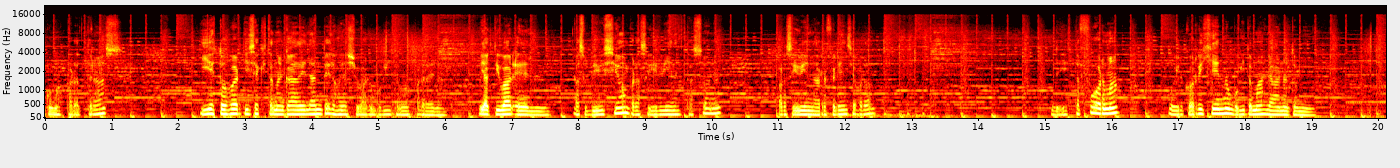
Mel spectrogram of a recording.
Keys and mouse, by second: 1.6 shift+middle click, 2.6 alt+z, 4.2 click, 5.0 click, 6.4 click, 6.9 shift+middle click, 8.0 click, 9.0 click, 10.2 click, 10.8 shift+middle click, 11.4 click, 12.1 click, 13.2 shift+middle click, 13.7 click, 14.6 click, 15.4 shift+middle click, 16.1 shift+middle click, 16.7 click, 17.5 click, 18.0 shift+middle click, 18.5 click, 19.7 click.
